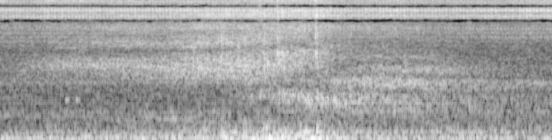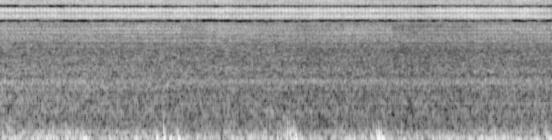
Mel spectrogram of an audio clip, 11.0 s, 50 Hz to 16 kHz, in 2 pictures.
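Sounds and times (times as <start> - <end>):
low street rumble: 0.0 - 11.0
car driving past: 0.3 - 5.6.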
